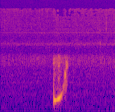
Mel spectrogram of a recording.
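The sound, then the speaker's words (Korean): A single short water-drop plop imitated with the mouth, with a quick upward-bending pitch. It is clear against near silence, with a faint second blip right after. “이 다음은 물방울 소리를 준비를 했는데요.”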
